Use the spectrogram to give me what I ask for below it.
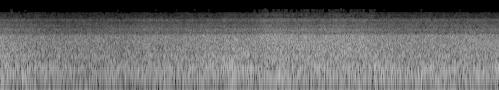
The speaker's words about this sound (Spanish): esto que estás escuchando son las olas que chocan contra el primero de los tres arcos naturales de la playa de las Catedrales en Ribadeo, en Lugo.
